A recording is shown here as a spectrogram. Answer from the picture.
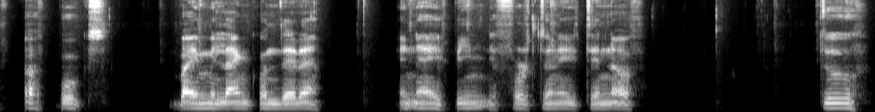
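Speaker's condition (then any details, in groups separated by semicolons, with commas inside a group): ALS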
